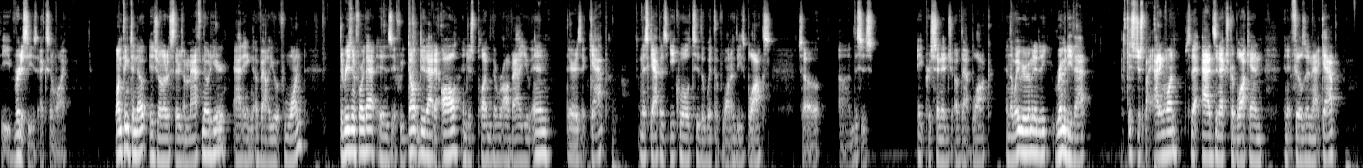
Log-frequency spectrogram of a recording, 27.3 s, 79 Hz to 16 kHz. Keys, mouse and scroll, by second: 4.1 click, 7.8 click, 10.9 middle click, 11.6-12.7 scroll up 6, 12.9-13.5 scroll down 2, 21.6 click.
